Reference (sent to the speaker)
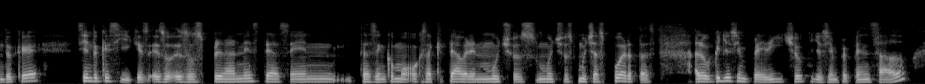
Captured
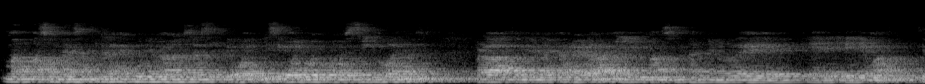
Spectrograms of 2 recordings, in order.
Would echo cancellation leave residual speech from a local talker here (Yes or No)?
Yes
